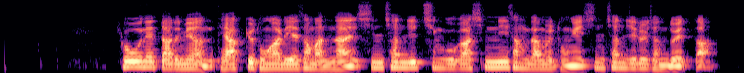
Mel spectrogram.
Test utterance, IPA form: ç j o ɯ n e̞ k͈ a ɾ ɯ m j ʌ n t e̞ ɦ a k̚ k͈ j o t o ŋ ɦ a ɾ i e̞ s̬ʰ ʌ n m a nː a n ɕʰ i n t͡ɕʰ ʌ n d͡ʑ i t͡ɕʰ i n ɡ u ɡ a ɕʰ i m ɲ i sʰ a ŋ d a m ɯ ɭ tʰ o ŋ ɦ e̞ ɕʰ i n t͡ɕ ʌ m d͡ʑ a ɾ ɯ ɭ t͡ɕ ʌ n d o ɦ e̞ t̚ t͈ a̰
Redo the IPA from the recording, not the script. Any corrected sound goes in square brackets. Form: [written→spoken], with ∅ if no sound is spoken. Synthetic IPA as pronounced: ç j o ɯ n e̞ [k͈→t͈] a ɾ ɯ m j ʌ n t e̞ ɦ a k̚ k͈ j o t o ŋ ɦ a ɾ i e̞ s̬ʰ ʌ [n→∅] m a nː a n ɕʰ i n t͡ɕʰ ʌ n d͡ʑ i t͡ɕʰ i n ɡ u ɡ a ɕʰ i m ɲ i sʰ a ŋ d a m ɯ ɭ tʰ o ŋ ɦ e̞ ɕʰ i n [t͡ɕ→t͡ɕʰ] ʌ [m→n] d͡ʑ [a→i] ɾ ɯ ɭ t͡ɕ ʌ n d o ɦ e̞ t̚ t͈ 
